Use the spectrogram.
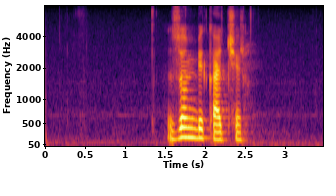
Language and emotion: Russian, neutral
